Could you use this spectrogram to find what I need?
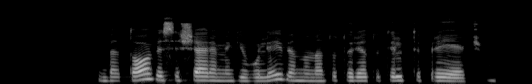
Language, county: Lithuanian, Vilnius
